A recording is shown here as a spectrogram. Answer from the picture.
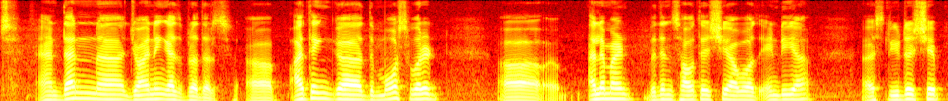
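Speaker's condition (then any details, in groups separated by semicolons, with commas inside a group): No condition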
